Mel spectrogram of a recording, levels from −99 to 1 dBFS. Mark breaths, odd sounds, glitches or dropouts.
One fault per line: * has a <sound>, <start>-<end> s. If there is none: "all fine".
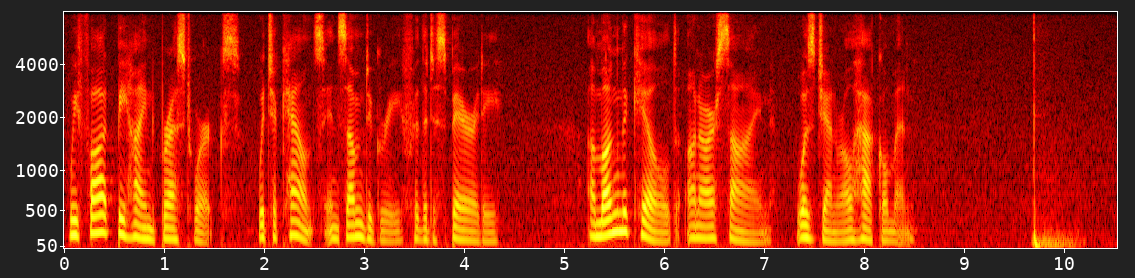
* has a thud, 9.7-10.2 s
